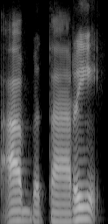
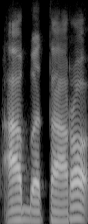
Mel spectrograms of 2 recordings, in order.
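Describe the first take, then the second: First: The word ends in the vowel i. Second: The word ends in the vowel a. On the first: "Nggak boleh" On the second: "Nggak boleh"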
